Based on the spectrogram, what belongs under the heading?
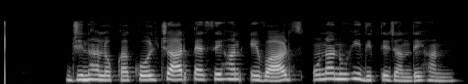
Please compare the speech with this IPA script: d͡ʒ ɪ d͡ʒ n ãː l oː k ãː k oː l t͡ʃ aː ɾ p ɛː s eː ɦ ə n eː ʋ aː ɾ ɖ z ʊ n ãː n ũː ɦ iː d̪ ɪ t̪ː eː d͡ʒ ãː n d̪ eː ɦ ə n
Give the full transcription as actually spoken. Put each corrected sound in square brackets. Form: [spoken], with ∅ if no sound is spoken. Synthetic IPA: d͡ʒ ɪ [∅] n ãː l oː k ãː k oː l t͡ʃ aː ɾ p ɛː s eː ɦ ə n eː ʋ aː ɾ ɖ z ʊ n ãː n ũː ɦ iː d̪ ɪ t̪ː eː d͡ʒ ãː n d̪ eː ɦ ə n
